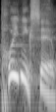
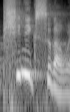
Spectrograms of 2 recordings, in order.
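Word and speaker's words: φοῖνιξ: 대추 야자나무는 헬라어로는 포이닉스예요. 포이닉스. 이것을 영어식 발음으로는 피닉스라고 해요.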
